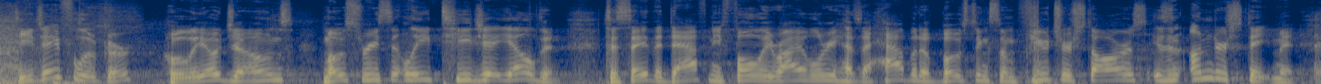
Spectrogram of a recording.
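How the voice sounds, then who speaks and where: A high-pitched man speaks at a fairly quick pace in an upbeat, energetic tone. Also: ordinary pitch variation. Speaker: sports anchor and reporter. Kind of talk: TV sports broadcast reporting.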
